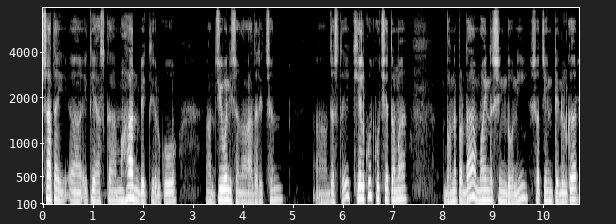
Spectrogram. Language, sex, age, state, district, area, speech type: Nepali, male, 45-60, West Bengal, Darjeeling, rural, spontaneous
